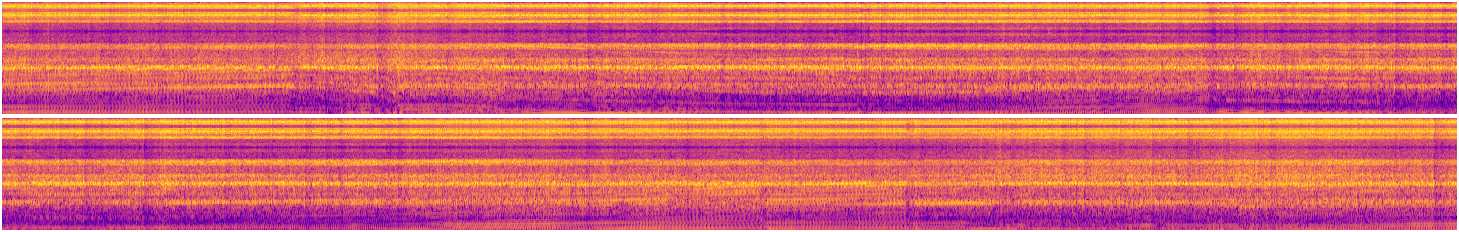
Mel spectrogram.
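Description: KTM Super Duke's V-twin engine on a race lap, heard from the bike with wind noise over it. The revs fall away about three seconds in, swing down and up through the middle, then climb again with sharp drops at each upshift around twenty to twenty-three seconds in, before holding steady near the end.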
